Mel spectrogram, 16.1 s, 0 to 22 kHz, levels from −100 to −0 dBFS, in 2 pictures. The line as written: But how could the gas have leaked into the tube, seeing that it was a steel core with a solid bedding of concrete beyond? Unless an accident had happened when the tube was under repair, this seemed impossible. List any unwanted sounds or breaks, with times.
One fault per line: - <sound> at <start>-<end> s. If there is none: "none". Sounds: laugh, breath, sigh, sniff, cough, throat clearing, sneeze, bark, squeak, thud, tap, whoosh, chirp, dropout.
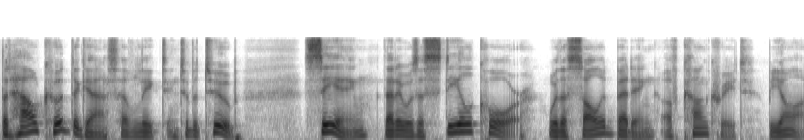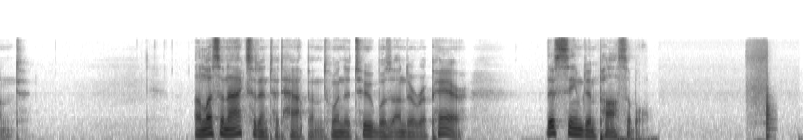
- thud at 15.5-15.8 s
